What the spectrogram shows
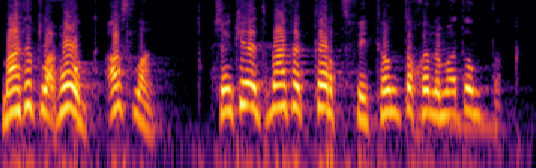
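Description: Fast high-voiced preacher. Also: male voice. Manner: explains with rhetorical questions and playful everyday examples. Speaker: religious preacher. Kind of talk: conversational religious talk.

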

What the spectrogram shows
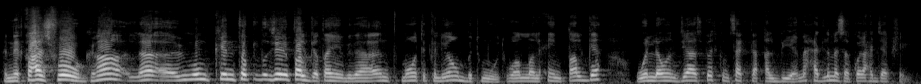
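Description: A man gives a religious talk in a fairly high voice. He moves at a brisk clip and keeps asking his listener questions. He builds his points from playful everyday examples. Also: a little mellow. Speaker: religious preacher.

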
